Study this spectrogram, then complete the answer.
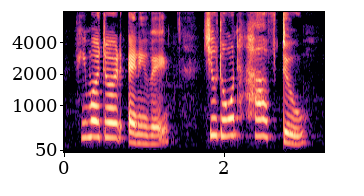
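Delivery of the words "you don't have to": curt, cutting, sharp, high snap. First-person narrator answers a classmate's disapproval, snapping. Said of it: "I snapped".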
